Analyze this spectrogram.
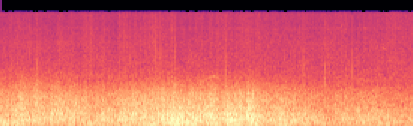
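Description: A long roll of thunder, swelling to its loudest about two to three seconds in and then dying away, over steady rain.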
